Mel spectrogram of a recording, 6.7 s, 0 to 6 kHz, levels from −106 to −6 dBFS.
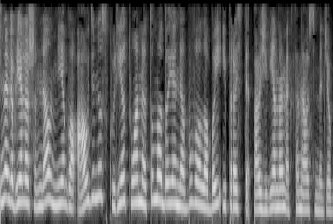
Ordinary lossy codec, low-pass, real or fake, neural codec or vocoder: MP3, 32 kbps; 5.4 kHz; fake; codec, 16 kHz, 4 kbps, X-Codec, HuBERT features, trained on general audio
